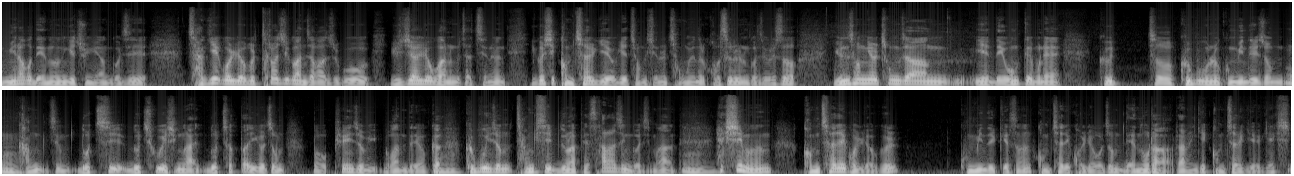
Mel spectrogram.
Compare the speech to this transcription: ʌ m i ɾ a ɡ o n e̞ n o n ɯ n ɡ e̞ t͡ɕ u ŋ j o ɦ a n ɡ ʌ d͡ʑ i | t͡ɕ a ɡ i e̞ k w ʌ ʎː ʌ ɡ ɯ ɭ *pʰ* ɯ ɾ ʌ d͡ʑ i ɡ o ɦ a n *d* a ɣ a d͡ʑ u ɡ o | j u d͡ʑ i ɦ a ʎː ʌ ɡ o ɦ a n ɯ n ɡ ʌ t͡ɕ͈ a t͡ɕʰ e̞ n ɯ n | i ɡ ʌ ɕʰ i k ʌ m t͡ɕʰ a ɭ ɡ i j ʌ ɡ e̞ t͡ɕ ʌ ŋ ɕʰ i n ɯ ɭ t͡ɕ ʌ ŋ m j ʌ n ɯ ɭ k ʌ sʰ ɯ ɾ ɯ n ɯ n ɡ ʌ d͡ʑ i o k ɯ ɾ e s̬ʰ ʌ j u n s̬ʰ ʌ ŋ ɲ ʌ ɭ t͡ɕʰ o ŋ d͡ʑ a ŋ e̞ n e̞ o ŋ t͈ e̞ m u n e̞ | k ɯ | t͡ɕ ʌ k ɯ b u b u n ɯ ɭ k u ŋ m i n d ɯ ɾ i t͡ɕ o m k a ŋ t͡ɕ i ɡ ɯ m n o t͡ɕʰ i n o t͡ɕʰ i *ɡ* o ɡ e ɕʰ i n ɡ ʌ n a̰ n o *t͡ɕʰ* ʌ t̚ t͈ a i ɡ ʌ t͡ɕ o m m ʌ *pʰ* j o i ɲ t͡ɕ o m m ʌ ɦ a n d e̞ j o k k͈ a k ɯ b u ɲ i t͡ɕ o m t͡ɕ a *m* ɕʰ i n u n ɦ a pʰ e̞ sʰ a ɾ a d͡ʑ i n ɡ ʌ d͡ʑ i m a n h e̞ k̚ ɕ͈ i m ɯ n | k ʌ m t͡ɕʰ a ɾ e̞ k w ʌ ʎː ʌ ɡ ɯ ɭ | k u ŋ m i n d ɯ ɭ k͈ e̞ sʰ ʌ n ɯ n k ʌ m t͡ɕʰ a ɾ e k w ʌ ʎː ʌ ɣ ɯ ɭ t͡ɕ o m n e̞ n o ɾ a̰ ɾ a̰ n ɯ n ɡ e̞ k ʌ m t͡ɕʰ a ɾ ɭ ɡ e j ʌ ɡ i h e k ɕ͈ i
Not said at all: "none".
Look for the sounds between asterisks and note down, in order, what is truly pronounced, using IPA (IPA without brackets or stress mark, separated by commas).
tʰ, d͡ʑ, ɡ, t͡ɕʰ, pʰ, ŋ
